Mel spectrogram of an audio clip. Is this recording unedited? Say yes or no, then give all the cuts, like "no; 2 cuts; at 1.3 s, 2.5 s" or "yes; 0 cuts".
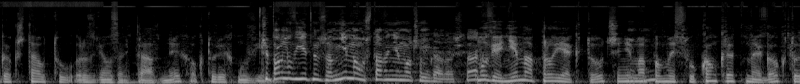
no; 1 cut; at 4.8 s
